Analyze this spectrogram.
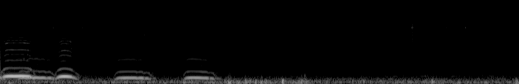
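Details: Off-season duet from a mated pair of great horned owls visiting the nest tree in December: two higher hoots followed by two slightly lower, longer ones, then faint low-frequency background noise.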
